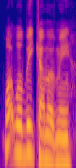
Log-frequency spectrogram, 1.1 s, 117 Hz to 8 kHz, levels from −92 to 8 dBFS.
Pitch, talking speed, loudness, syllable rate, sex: 150 Hz, 265 wpm, -15 LUFS, 6.5 syllables/s, male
